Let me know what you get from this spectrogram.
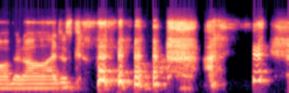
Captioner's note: laughs loudly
